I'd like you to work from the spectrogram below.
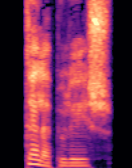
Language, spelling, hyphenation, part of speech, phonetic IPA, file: Hungarian, település, te‧le‧pü‧lés, noun, [ˈtɛlɛpyleːʃ], Hu-település.ogg
- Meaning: settlement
